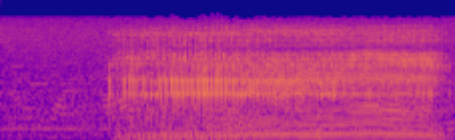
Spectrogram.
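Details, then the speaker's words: Snoring recording played in a sleep-medicine lecture as the first sign of obstructive sleep apnea: a single long, loud, buzzing snore lasting well over a second. "Snoring is the first sign of obstructive sleep apnea. Can you hear this?"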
